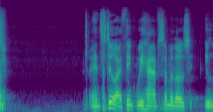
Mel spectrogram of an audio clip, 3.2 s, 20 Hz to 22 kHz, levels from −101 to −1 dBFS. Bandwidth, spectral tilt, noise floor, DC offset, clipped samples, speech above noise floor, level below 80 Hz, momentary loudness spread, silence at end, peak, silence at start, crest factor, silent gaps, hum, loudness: 15.5 kHz; -5 dB/octave; -69 dBFS; under 0.1%; under 0.1%; 40 dB; -68 dBFS; 9 LU; 0 s; -12 dBFS; 0 s; 20 dB; none; 60 Hz at -65 dBFS; -30 LUFS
